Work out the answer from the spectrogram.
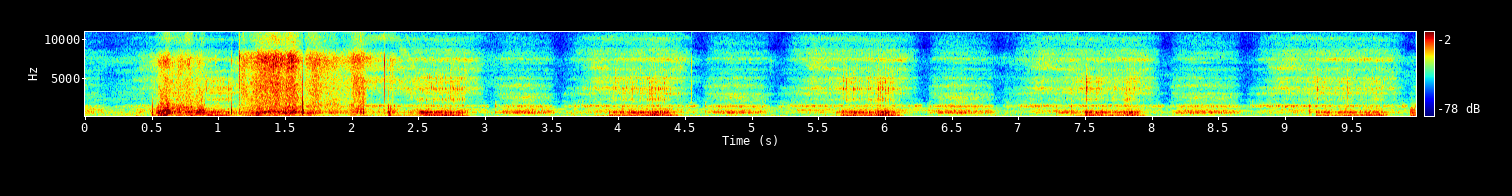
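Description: Repeated rough, fluttering snores on each in-breath, about every two seconds, after a louder noisy start; steady snoring during sleep.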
